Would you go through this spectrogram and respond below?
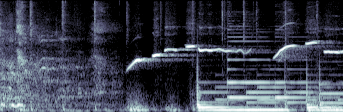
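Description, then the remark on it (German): A clear, melodic human whistling solo, the first of a live concert in a hall, rises and glides between sustained notes, entering after a couple of seconds of hall ambience and soon joined by steady instrumental accompaniment. “Das Spiel mit dem Publikum, die Freude, endlich wieder spielen zu können, das Knistern im Saal vor dem ersten Pfeif-Solo.”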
